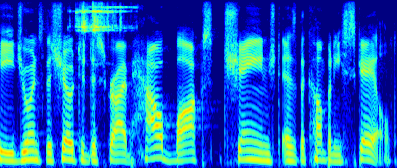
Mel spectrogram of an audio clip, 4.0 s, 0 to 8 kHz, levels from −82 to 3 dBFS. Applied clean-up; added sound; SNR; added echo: none; Chime; 4 dB; none.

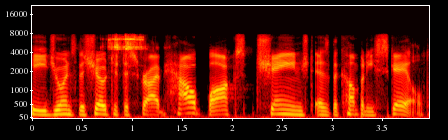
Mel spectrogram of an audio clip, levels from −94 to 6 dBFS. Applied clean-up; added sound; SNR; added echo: neural diffusion model UNIVERSE++.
